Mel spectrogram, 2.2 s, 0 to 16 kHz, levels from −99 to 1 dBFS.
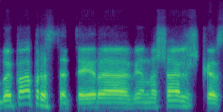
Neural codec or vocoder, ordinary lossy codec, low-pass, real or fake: autoencoder, 48 kHz, 32 numbers a frame, DAC-VAE, trained on Japanese speech; Opus, 16 kbps; 14.4 kHz; fake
